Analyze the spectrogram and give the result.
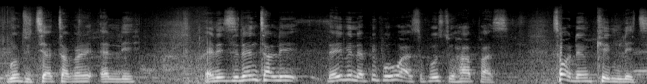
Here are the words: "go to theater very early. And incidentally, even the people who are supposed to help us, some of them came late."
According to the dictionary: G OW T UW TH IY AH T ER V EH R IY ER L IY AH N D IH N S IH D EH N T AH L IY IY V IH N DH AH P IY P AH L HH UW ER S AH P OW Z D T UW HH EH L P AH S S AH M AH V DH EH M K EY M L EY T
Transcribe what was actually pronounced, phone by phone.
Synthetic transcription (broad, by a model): G OW T UW T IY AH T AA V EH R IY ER L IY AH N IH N S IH D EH N T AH L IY IY V IH N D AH P IY P AH L HH UW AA S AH P OW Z T UW HH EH P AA S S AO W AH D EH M K EY M L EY T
